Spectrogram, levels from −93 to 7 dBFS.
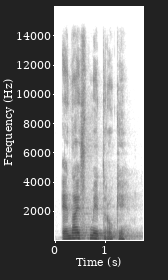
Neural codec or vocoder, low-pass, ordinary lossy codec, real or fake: none; 14.4 kHz; none; real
